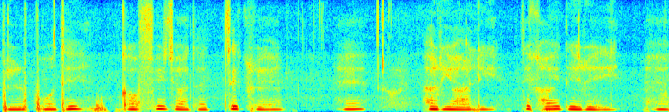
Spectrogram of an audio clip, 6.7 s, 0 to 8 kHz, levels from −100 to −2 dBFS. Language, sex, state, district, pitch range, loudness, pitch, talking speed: Hindi, female, Himachal Pradesh, Shimla, 195-215 Hz, -19 LUFS, 200 Hz, 100 wpm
